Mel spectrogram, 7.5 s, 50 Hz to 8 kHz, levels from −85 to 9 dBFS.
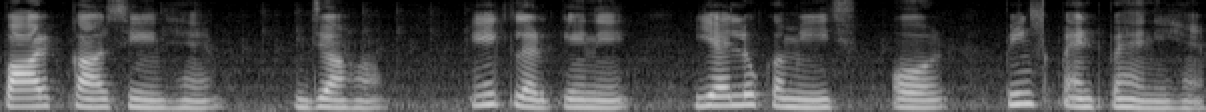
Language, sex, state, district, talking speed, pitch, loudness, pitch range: Hindi, male, Punjab, Pathankot, 120 wpm, 205 Hz, -19 LUFS, 190-225 Hz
